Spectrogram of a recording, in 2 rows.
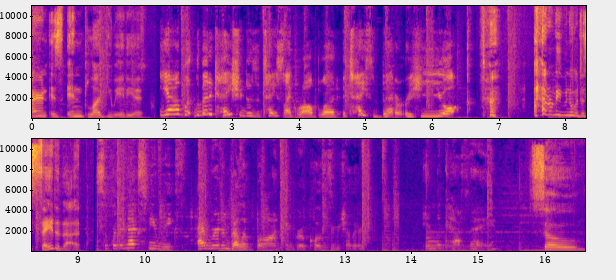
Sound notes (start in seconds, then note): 6.6 laughs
